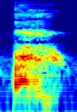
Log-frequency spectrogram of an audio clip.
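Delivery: whispered, sharp pow imitating a slap; slap sound effect. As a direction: mimic the crack of a hand on the head. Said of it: "He went".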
